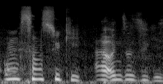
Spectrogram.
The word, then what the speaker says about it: Aung San Suu Kyi: C'est pas Aung Suu Kyi ou Aung Suu Kyi. C'est presque ça, Aung San Suu Kyi.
